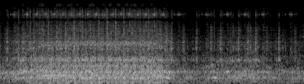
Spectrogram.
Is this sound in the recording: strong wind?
no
